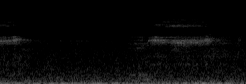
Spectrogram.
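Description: A man's sharp, hissing exhales through the teeth, the rhythmic Muay Thai-style breathing of a fighter drilling. One comes right at the start and a second near the end, each about half a second long.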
